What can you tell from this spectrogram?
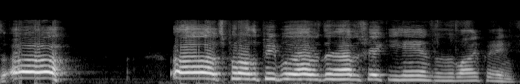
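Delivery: high, loud mock outburst easing off; mock outcry. Complaining about shaky hands painting the lines, mock outcry. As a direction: cry out high in mock dismay, then settle. Mocks a badly painted factory batch.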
